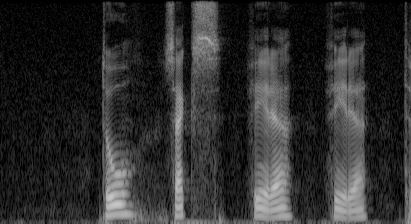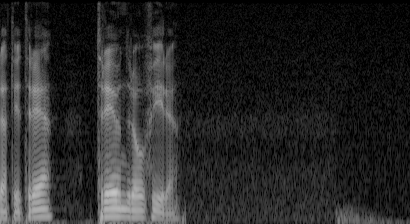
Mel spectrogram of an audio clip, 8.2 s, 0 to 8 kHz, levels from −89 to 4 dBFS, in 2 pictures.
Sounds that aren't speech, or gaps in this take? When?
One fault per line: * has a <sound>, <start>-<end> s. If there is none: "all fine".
all fine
